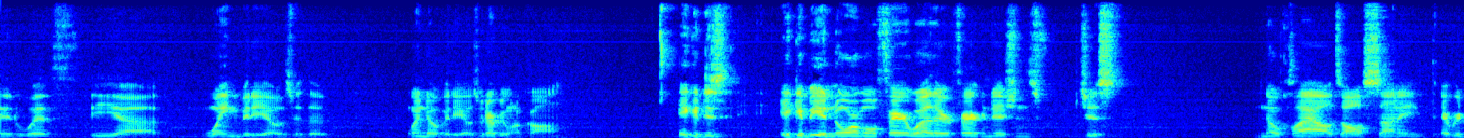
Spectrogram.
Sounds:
Speech

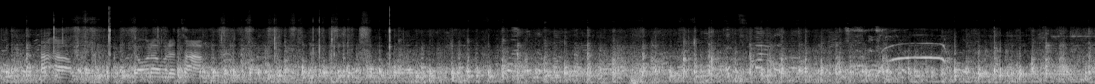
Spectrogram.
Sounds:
Speech

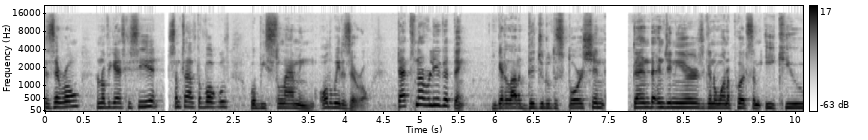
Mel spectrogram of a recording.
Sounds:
Speech

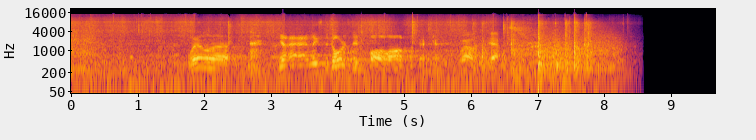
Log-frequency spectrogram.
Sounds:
Speech

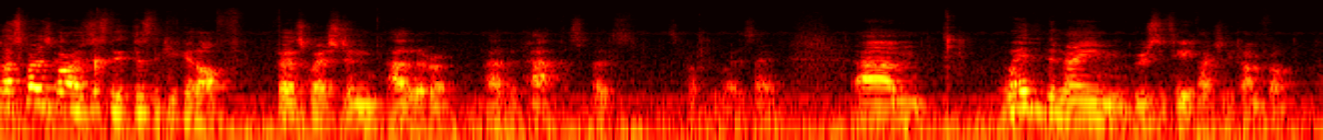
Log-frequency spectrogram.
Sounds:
Speech

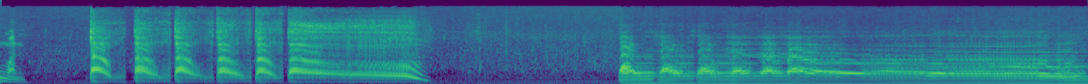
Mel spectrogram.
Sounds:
playing didgeridoo

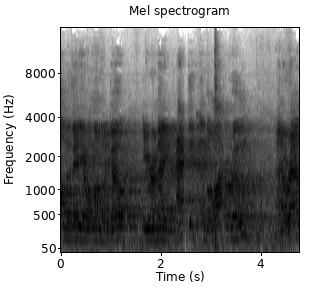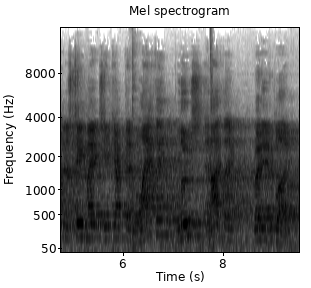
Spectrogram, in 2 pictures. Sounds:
Speech, monologue, man speaking

